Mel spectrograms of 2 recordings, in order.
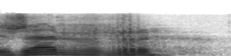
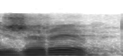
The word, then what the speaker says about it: Жарр: Правильно все-таки называть Жан-Мишель Жарр, 2 «р», потому что «е» в французском не читается, не «жаре», а «жарр», Жан-Мишель Жарр. Вот, я тебе ссылочку сбросил, чтобы ты мог послушать альбом его, может, что-то для себя отдельное найдешь.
